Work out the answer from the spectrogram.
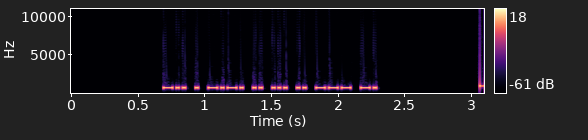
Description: Morse code, heard as a keyed tone, about 52 wpm, 700 Hz. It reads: DECISION
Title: Sentences from Top 1000 Words - New Word Drill - 50wpm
